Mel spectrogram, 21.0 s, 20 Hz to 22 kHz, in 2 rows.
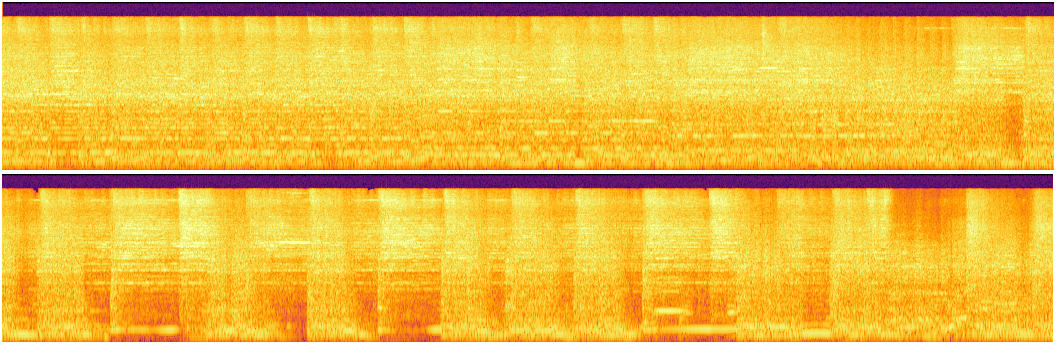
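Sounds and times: distorted electric guitar: 0:00.0 - 0:21.0
drum kit pounding: 0:00.0 - 0:21.0.

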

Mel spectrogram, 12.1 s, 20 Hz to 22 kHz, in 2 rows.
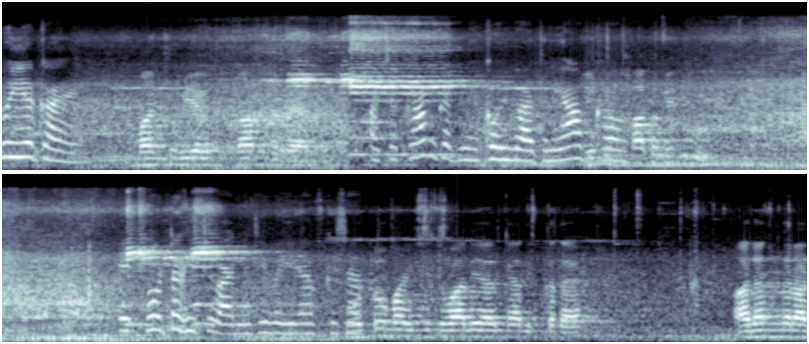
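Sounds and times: road vehicle passing: 0:00.0 - 0:12.0.

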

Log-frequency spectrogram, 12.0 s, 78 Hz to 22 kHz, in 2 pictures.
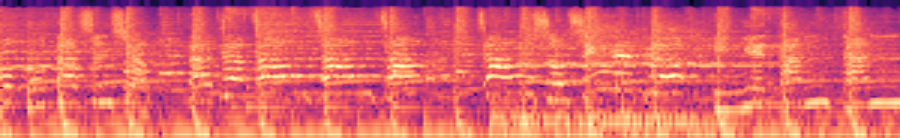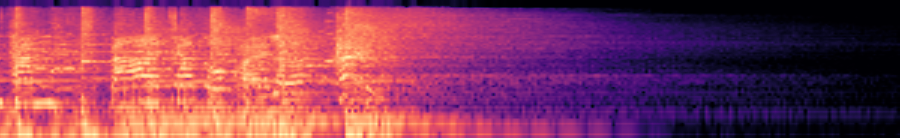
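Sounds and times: song music: 0:00.0 - 0:09.4.

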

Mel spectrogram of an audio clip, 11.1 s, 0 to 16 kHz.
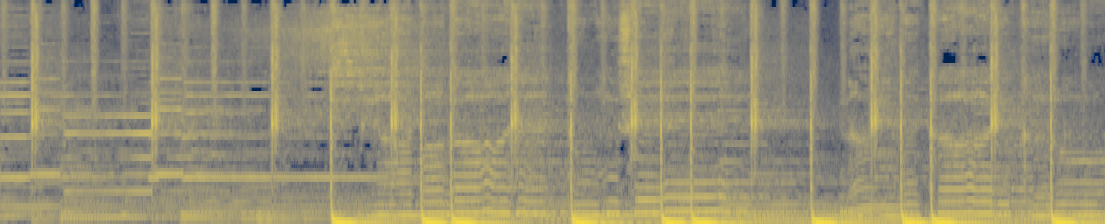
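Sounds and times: heavy bass beats: 0:01.5 - 0:11.0.

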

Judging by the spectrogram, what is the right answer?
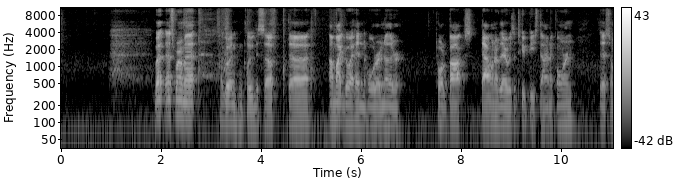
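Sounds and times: man breathing in: 0:00.9 - 0:01.9, 0:02.7 - 0:03.2
man speaking: 0:01.9 - 0:06.9, 0:07.5 - 0:11.0.

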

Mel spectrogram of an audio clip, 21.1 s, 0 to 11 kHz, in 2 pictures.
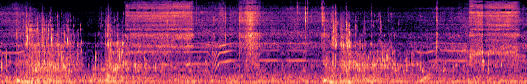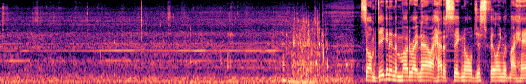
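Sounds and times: exhaled bubbles hissing: 0:00.0 - 0:05.3, 0:06.0 - 0:14.4, 0:15.0 - 0:17.9
underwater rumble of breathing gear: 0:00.0 - 0:18.8.

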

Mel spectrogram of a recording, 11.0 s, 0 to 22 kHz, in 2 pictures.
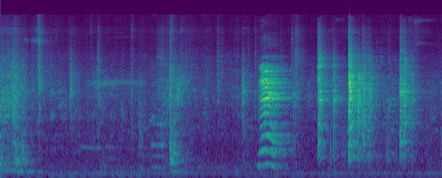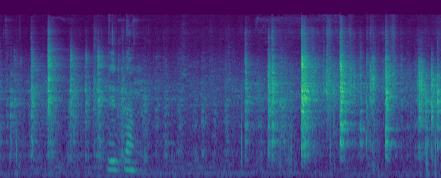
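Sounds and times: dog eating: 0:00.0 - 0:11.0.

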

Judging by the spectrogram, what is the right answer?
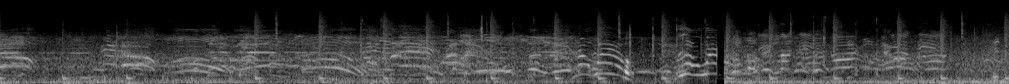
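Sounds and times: voices shouting: 0:00.0 - 0:09.4
crowd noise: 0:00.0 - 0:10.0.

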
